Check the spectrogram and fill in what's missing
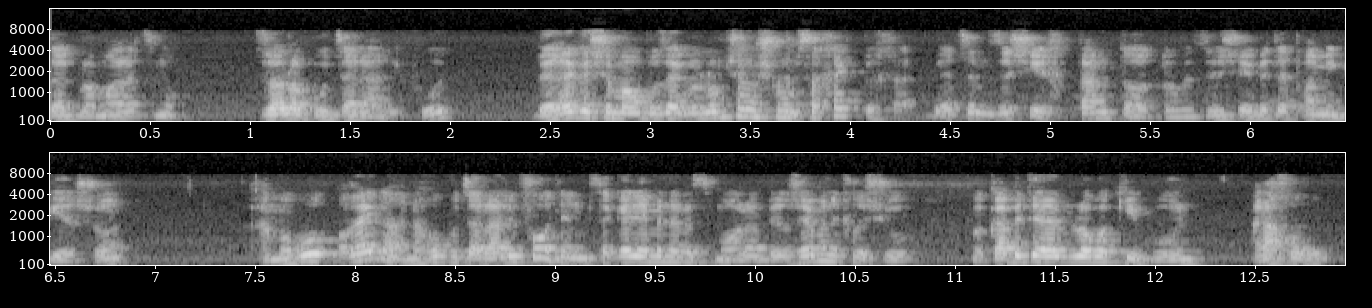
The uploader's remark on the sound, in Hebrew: האחראי סאונד הקבוע של הפודקאסט נעדר אז תסלחו לנו על הירידה החד פעמית באיכות הסאונד.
